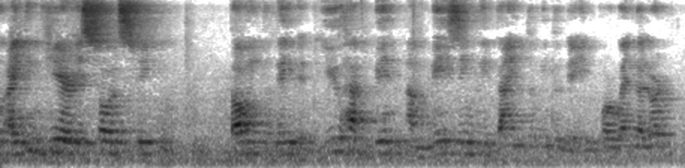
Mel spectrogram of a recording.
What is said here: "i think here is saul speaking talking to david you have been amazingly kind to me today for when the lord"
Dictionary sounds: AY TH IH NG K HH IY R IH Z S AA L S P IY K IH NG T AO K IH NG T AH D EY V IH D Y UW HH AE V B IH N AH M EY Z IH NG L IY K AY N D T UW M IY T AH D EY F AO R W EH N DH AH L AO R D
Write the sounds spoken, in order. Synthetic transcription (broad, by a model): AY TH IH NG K HH IY R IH S AA L S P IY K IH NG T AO IH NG T AH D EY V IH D Y UW HH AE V B IH N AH M EY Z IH NG L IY K AY N D T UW M IY T AH D EY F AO R W EH N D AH L AO R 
